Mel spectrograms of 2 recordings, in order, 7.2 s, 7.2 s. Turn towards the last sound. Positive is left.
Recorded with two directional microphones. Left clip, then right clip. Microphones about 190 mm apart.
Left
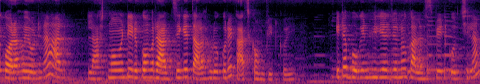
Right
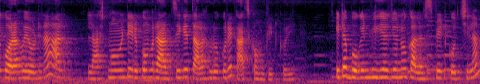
turn(degrees=-20)  # may be behind; listen again after turning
